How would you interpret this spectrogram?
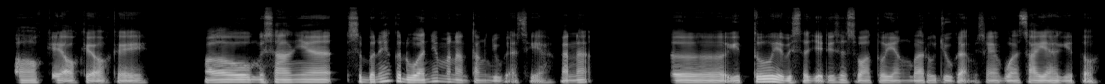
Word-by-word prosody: Oke 95 0 -1
oke 85 -1 +1
oke, 85 +2 -1 0.5
kalau 110 +2 +4
misalnya 110 0 +1 0.2
sebenarnya 120 +10 -1
keduanya 110 -2 +3
menantang 100 -8 -4
juga, 85 -1 -4
sih, - - -6
ya, 95 +2 -11
karena, 100 +3 -1 0.8
eee, 90 -1 +2
itu, 125 +8 +4
ya, 105 -8 +5
bisa 90 0 -1
jadi 90 - 0
sesuatu 95 -2 -2
yang 90 -1 -2
baru 90 +2 -1
juga 90 -1 -2
misalnya 90 -1 -5
buat 90 0 0
saya 90 -1 +1
gitu, 85 +1 -3
95 Hz, 135 wpm, -22 LUFS, 90-110 Hz, 0.8 s, ya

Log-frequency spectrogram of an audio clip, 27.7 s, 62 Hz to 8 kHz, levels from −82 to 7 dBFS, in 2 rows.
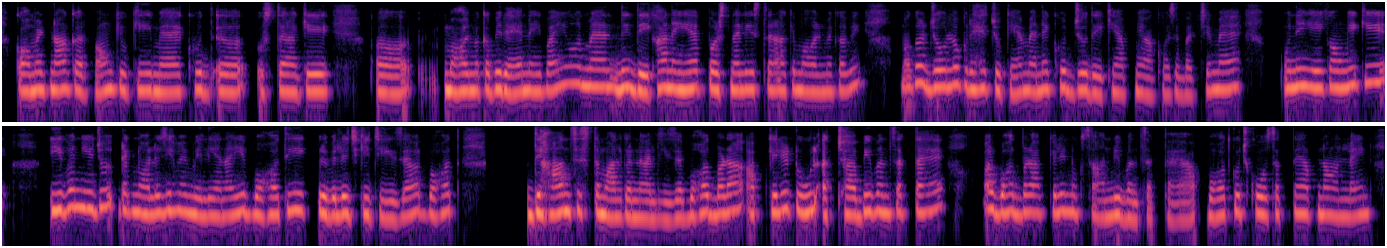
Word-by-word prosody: Comment 225 +1 +2
ना 230 +1 +2
कर 220 - 0
पाऊँ 225 +1 +1
क्योंकि 225 -1 -1
मैं 210 0 0
खुद 215 +1 -2
अ, 210 -1 0 0.2
उस 215 0 -7
तरह 215 -2 +1
के 215 0 +5 0.6
अ, - - +3 0.6
माहौल 220 -1 +5
में 220 0 +2
कभी 230 +1 +3
रह 210 -1 +1
नहीं 220 -1 +2
पाई 230 +5 -2
हूँ 300 - -4
और 290 - -1
मैंने 260 -2 +3
देखा 215 +4 +2
नहीं 235 -2 +5
है 245 - +3
पर्सनली 230 0 +2
इस 230 0 -2
तरह 225 -1 -2
के 235 - -5
माहौल 215 -2 0
में 215 0 -3
कभी। 235 +7 -5 0.4
मगर 300 -1 0
जो 255 0 +4
लोग 275 +1 0
रह 235 0 +2
चुके 225 -3 -4
हैं 200 - -4
मैंने 225 +1 0
खुद 235 0 -2
जो 225 - +3
देखे 200 0 -4
हैं 205 - -4
अपनी 205 +2 -6
आँखों 195 0 -9
से 205 - -8
बच्चे 185 +3 -9
मैं 235 +2 0 0.4
उन्हें 250 +2 +4
यही 250 -2 +3
कहूँगी 250 +2 +1
कि 315 +1 -1 0.5
इवन 275 +3 +5
ये 285 -1 +4
जो 300 +4 0
टेक्नोलॉजी 240 -1 +2
हमें 255 -1 +1
मिली 215 -3 +2
है 210 - -2
ना 210 - -4
ये 235 +3 +1
बहुत 225 0 -1
ही 265 +1 +2
एक 255 - -7
प्रिविलेज 230 -1 +4
की 230 -1 0
चीज़ 200 -2 -5
है 215 - -1
और 250 - -3
बहुत 240 +3 -3 0.7
ध्यान 235 +2 +5
से 255 +1 -2
इस्तेमाल 230 -4 +2
करने 200 -1 0
वाली 190 -1 -3
चीज़ 180 0 -5
है। 195 - -1
बहुत 225 +3 +1
बड़ा 235 +3 +2
आपके 230 -2 -1
लिए 270 +3 +2
टूल 255 0 +3
अच्छा 220 +1 0
भी 245 +4 +1
बन 245 -1 +2
सकता 240 +1 -3
है, 265 +5 -4 0.4
और 275 - +3
बहुत 245 0 +2
बड़ा 245 +2 -1
आपके 240 0 -5
लिए 250 +1 +1
नुकसान 230 -4 -3
भी 220 - +4
बन 195 -2 -3
सकता 190 - -11
है। 175 +1 -9
आप - - -9
बहुत 215 +1 -2
कुछ 245 -1 -2
खो 230 -2 +1
सकते 230 +1 -6
हैं 230 - +1
अपना 225 -1 -3
ऑनलाइन, 210 +2 -4
230 Hz, 225 wpm, -25 LUFS, 215-245 Hz, 0.7 s, के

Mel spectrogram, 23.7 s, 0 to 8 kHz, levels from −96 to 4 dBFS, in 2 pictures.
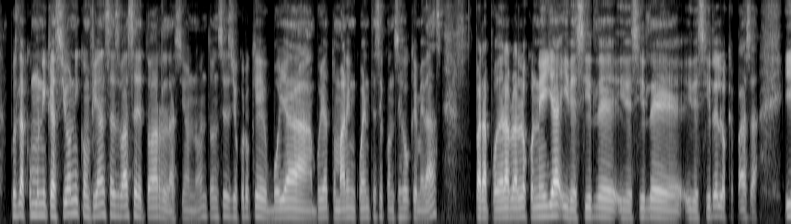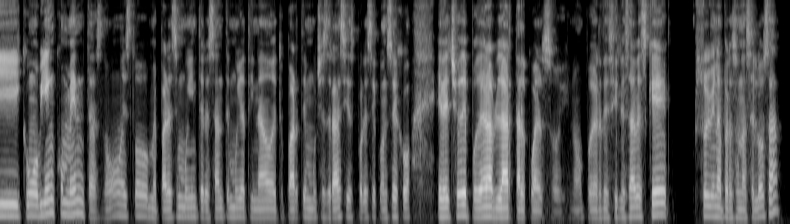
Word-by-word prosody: pues, 145 - -6
la - - +4
comunicación 145 +2 +2
y 170 - -5
confianza 145 +1 -1
es 135 - -3
base 135 0 +3
de 130 - -1
toda 125 +2 -2
relación, 105 -2 -7
¿no? 100 +3 -15
Entonces, 125 0 -7
yo 120 - -7
creo 125 - -11
que 125 -1 -2
voy 115 +3 -3
a 110 -4 +3
voy 120 +3 -6
a 120 - -3
tomar 110 +1 -1
en 120 -1 -5
cuenta 115 +1 -7
ese - - -4
consejo 115 +1 -6
que - - -7
me 100 -1 -9
das 105 - -3 0.5
para 115 -1 +4
poder 115 +2 +2
hablarlo 120 +1 +3
con 125 0 -4
ella 140 +3 +8
y 130 -2 -1
decirle 120 +1 +2
y 110 - -7
decirle 110 -1 +1
y 110 - -9
decirle 125 +5 0
lo 130 - -2
que - - -19
pasa. - - -5 0.4
Y 145 -1 +6
como 140 +1 -2
bien 155 +4 +7
comentas, 150 -12 -3
¿no?, 140 +6 -9
esto 135 0 -5
me 110 - -10
parece 110 +4 -2
muy 125 0 -8
interesante, 115 0 -5
muy 120 0 -7
atinado 115 -1 -4
de 110 - -7
tu - - -21
parte, 110 +2 -3
muchas 110 -2 -7
gracias 115 0 0
por - - -12
ese 110 +1 -4
consejo. 110 +2 -2 0.4
El 120 - +4
hecho 125 +3 +4
de 145 0 +6
poder 120 +2 +3
hablar 120 -1 +7
tal 105 -1 -1
cual 100 -1 -4
soy, 90 0 -6
¿no?, 100 +1 -18
poder 110 -1 -7
decirles: 115 0 -6
"¿Sabes 125 0 +2
qué?, 155 +1 +4 0.4
soy 135 -1 -2
una 125 -1 0
persona 110 -2 -5
celosa. 130 - -1
120 Hz, 195 wpm, -26 LUFS, 110-130 Hz, 0.5 s, ella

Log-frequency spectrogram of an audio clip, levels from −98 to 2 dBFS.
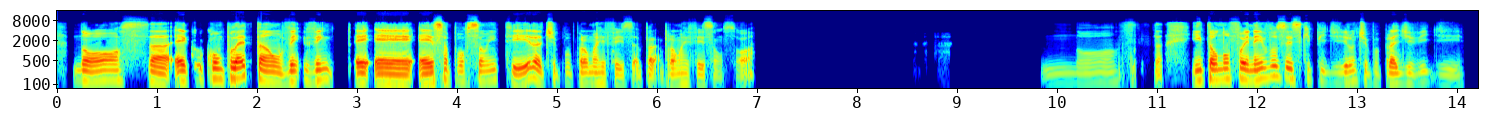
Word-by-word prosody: Nossa, 130 -3 +1
é 125 - +6
co - - -12
completão. 145 -5 +3
Vem 125 +5 0
vem, 135 +3 -2 0.2
eh 110 0 +5
eh, 100 -2 +6
é 105 - +5
essa 110 - +4
porção 120 +1 0
inteira, 130 0 0
tipo, - - -5
pra - - -5
uma 110 0 -5
refeiçã 100 -4 -10
pra - - -6
pra - - -7
uma 100 - -9
refeição 95 -5 -10
só? - - -11 2.9
Nossa! 105 +3 -21 0.6
Então 130 +2 +2
não 145 +1 -1
foi 145 -1 +2
nem 135 +3 +2
vocês 160 -3 -2
que 140 - -11
pediram, 115 +1 -10
tipo, 110 -3 -9
pra 110 - -1
dividir. 105 -4 -14
115 Hz, 135 wpm, -19 LUFS, 105-130 Hz, 2.9 s, é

